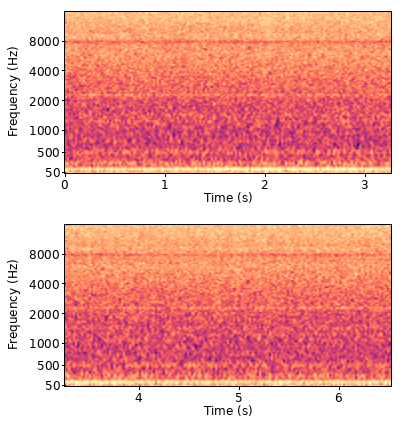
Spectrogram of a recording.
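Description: Steady low hum under an even hiss: room tone, with nothing changing through the stretch.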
